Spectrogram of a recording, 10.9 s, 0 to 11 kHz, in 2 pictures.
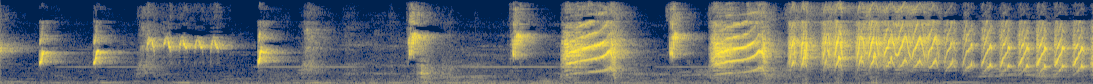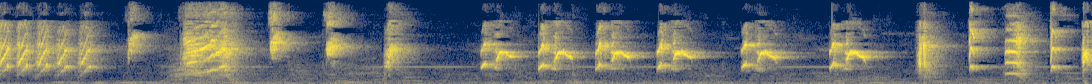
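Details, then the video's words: Indonesian cendet, the long-tailed shrike, kept by songbird hobbyists and singing 2020 competition material full of imitations of other birds; dense run of quick sweeping chirps and whistles with a long harsh buzzy trill in the middle. "Materi Cendet / Long Tailed Shike Full Video Compilation 2020"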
